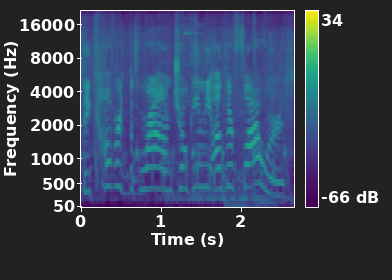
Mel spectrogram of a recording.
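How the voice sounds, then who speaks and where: An actor playing a bossy older child who tells a storybook tale to small children in an expressive, dramatic way. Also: extremely high pitch, normal speed. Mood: dramatic, lively. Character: bossy older girl telling storybook tale to younger kids. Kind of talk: animated storytelling to young children. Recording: music behind the voice.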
